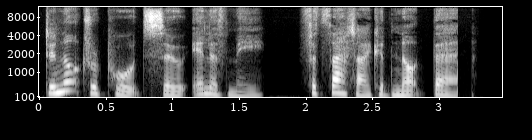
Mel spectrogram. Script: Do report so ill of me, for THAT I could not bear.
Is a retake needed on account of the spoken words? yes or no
yes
